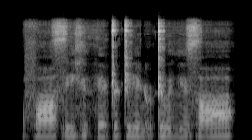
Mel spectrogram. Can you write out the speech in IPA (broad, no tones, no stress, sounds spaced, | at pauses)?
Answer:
f ɑː s i xʲ ɯ h e ʈ ɯ ʈ iː ɳ o̰ ʈ ɯː lʲ ø s ɑː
